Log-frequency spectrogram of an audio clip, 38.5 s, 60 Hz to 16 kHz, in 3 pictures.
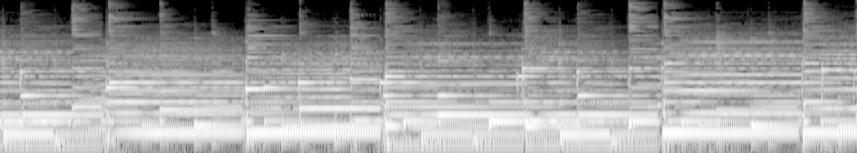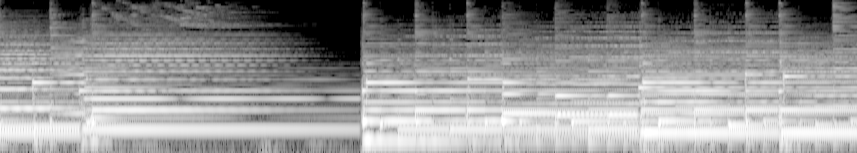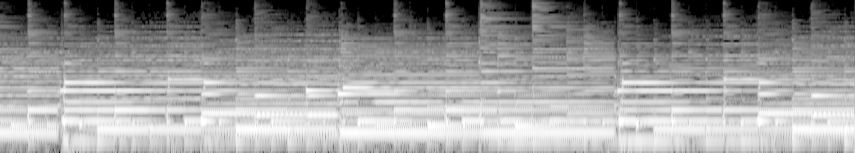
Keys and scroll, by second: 14.9 g, 23.5 ctrl+space, 24.5 p, 28.0-28.4 space.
